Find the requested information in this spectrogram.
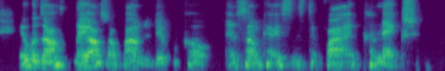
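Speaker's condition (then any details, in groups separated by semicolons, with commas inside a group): Cerebral palsy; uses wheelchair or mobility device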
